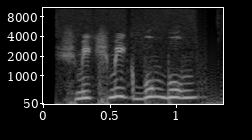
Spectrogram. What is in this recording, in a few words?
defusing bomb now, radio bot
